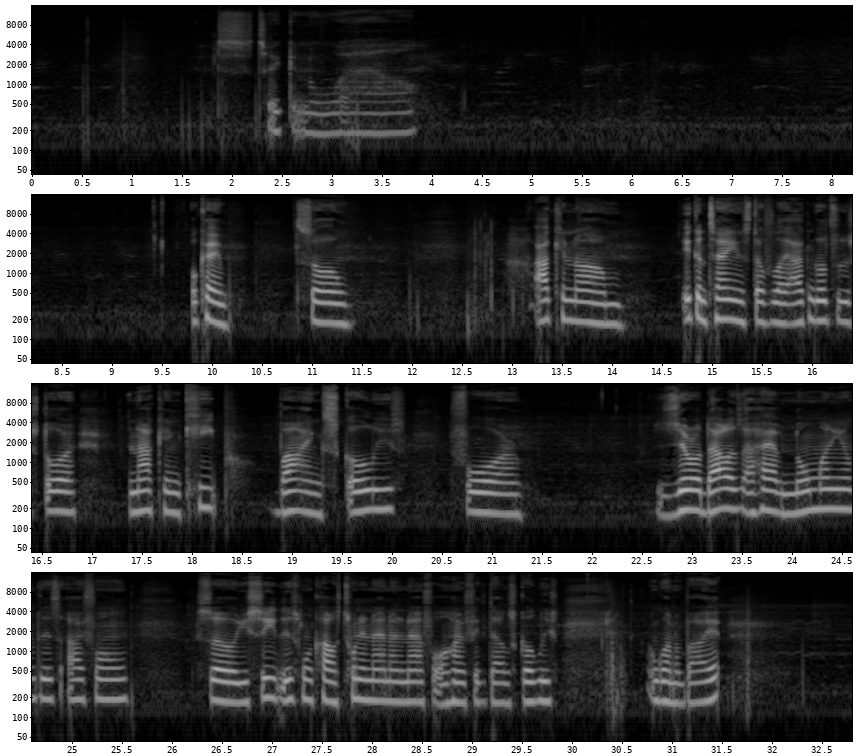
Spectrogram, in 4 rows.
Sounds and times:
Speech: 0.0 - 1.1, 1.7 - 11.6, 12.7 - 21.4, 22.6 - 25.6, 26.2 - 30.1, 30.7 - 31.9.

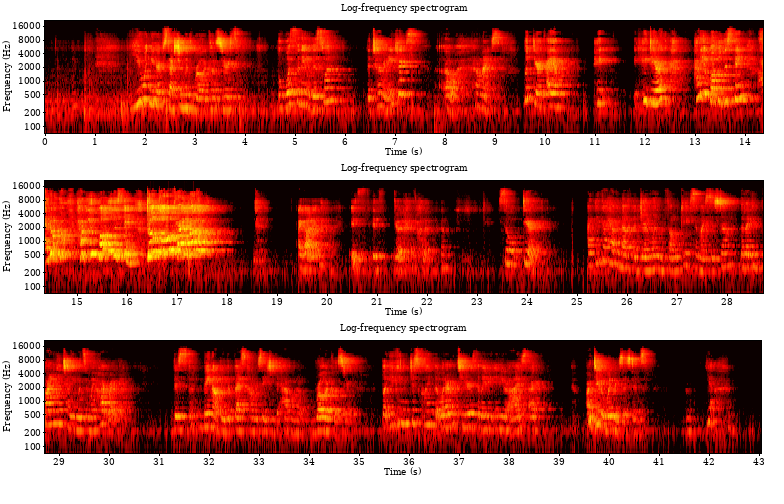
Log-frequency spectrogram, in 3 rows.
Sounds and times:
Speech: 1.7 - 17.9, 19.4 - 22.6, 23.4 - 24.5, 25.2 - 30.4, 31.3 - 38.8, 39.6 - 40.9, 41.6 - 42.5.

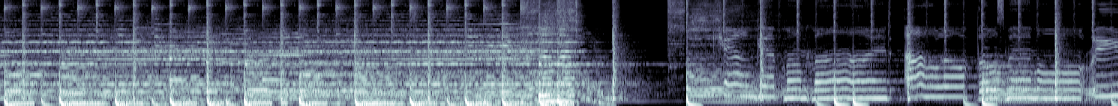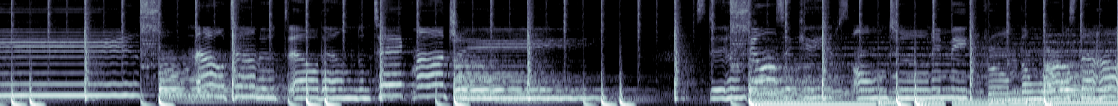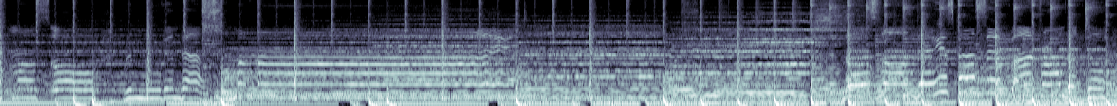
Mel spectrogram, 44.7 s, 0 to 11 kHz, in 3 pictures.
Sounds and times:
Music: 0.0 - 44.7.

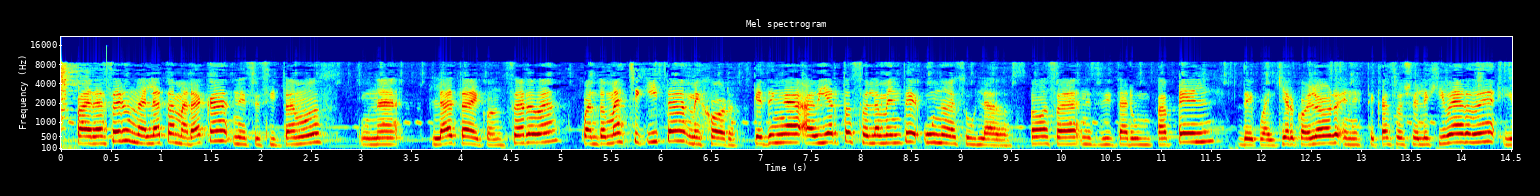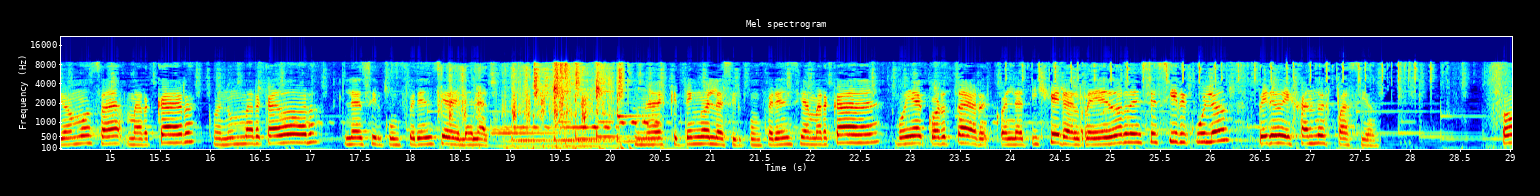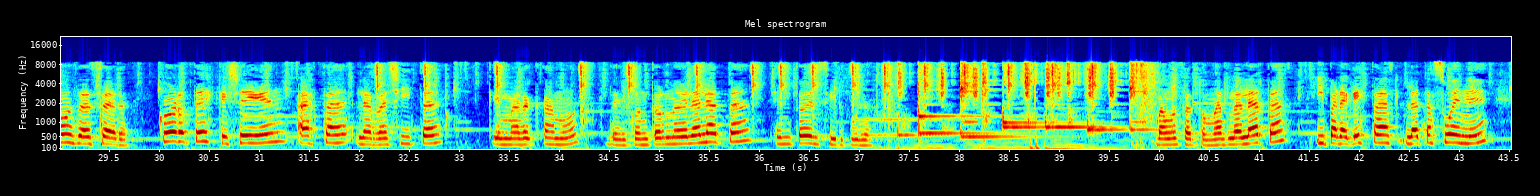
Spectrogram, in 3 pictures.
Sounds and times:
Music: 0.0 - 43.5
Speech: 0.2 - 18.8, 20.2 - 27.8, 28.9 - 37.2, 40.0 - 43.4.

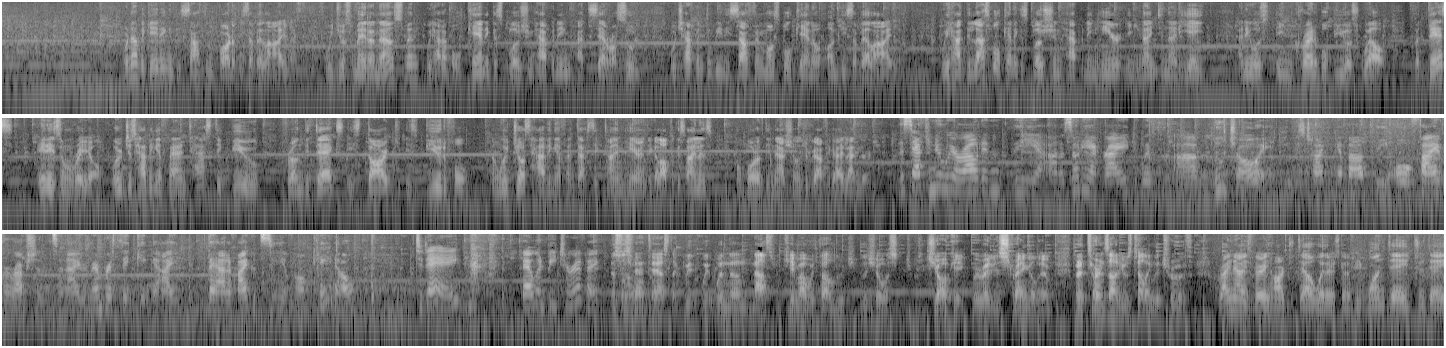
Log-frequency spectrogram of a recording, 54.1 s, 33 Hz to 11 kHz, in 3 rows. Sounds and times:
Music: 0.0 - 54.0.

